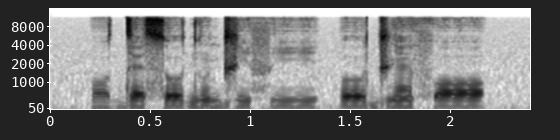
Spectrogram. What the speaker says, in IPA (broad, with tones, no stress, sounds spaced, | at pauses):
ɔ˨ d ɛ˧ s o˦ d ũ˧ d͡ʒ i˧ f i˧ | o˧ d͡ʒ ɛ̃˧ f ɔ˦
